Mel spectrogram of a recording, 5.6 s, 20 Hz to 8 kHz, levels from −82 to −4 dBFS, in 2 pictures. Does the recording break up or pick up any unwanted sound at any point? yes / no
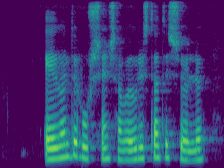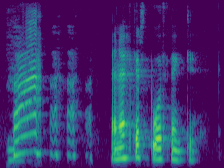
yes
